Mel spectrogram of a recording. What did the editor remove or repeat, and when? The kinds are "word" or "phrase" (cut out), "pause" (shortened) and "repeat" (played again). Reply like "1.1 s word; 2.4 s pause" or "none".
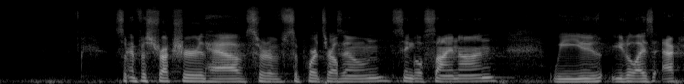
1.3 s word; 2.0 s phrase; 2.4 s word; 3.4 s word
